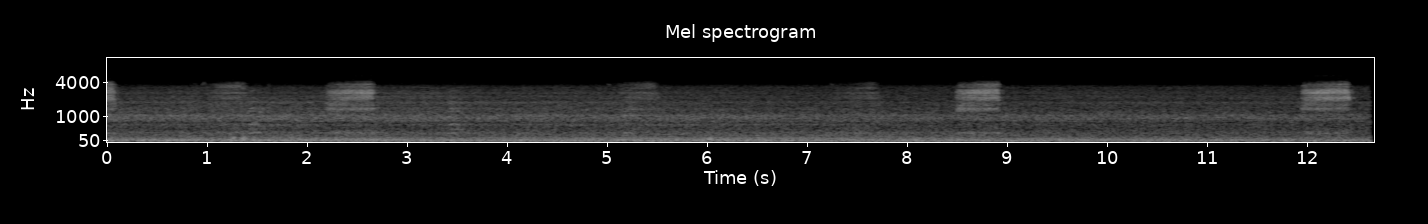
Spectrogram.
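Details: Owls at 8 PM on March 18, 2016, one bringing a gopher to the other; scattered raspy screeches, a few strong and several faint, separated by quiet gaps of two to three seconds, over low rumble.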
